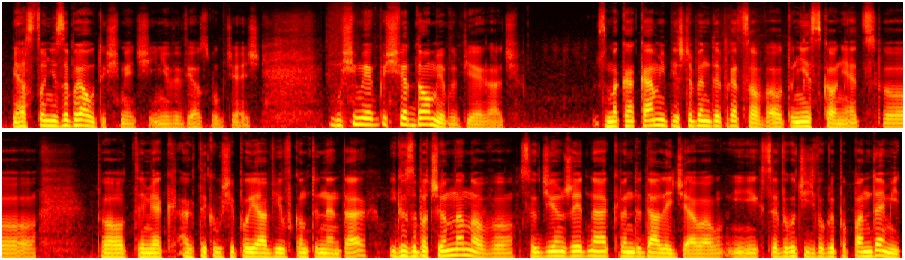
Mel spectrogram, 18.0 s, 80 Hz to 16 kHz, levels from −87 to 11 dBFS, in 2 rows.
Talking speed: 165 wpm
